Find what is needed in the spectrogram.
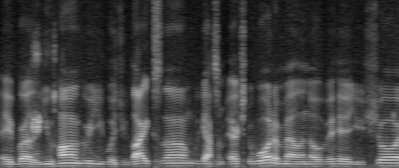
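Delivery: plain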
